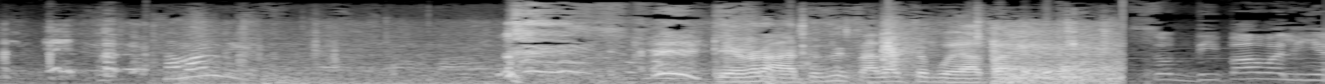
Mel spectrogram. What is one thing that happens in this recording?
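Young men laugh and shout nearby.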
